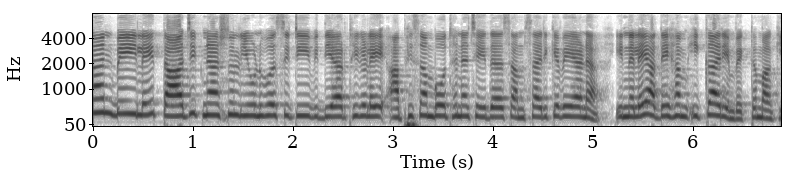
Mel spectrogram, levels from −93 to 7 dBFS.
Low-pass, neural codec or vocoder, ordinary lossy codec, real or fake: none; none; none; real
